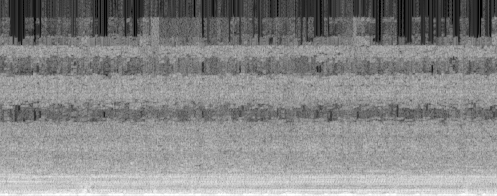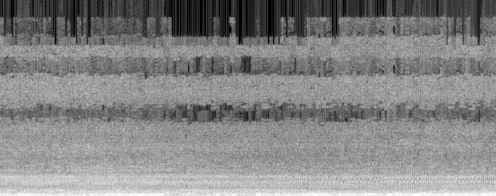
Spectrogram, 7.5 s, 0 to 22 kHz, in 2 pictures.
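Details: Vintage two-stroke outboard (restored then repaired), 5-minute run, started after extra primer pumps; steady, even buzzing drone without stumbling or surging, ran good.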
